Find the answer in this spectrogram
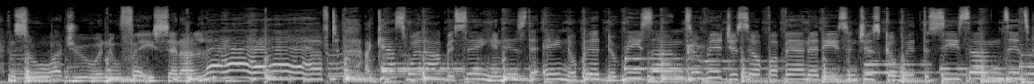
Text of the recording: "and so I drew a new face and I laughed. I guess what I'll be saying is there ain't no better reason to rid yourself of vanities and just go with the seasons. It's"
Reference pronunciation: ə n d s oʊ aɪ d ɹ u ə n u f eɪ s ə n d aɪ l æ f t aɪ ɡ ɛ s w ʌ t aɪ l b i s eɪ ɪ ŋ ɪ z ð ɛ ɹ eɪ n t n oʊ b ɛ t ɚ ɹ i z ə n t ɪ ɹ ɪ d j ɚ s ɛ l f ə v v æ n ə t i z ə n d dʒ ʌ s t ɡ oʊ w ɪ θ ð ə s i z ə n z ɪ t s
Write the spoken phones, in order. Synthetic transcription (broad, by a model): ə n s oʊ aɪ d ɹ u ə n u f eɪ s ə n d aɪ l æ f t aɪ ɡ ɛ s w ʌ t aɪ l b i s eɪ ɪ ŋ ɪ z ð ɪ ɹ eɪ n n oʊ b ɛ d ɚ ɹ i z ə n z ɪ ɹ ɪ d j ɚ s ɛ l f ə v v æ n ə t i z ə n dʒ ʌ s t ɡ oʊ w ɪ ð ə s i z ə n z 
